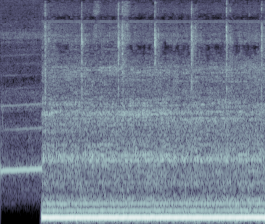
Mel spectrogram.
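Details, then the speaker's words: Diesel heater on a boat, heard at the exhaust: silence, then combustion catches and a steady low hum sets in with a soft fuel pump tick about twice a second; heater starting and running properly. "okay you can hear the combustion starting actually it doesn't sound like a jet engine starting"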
